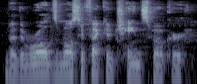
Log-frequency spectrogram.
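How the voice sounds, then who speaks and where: A man's voice: mid-range voice, level tone, fairly quick. A man giving casual, chatty, amused commentary while livestreaming a video game. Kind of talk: casual gaming stream commentary.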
